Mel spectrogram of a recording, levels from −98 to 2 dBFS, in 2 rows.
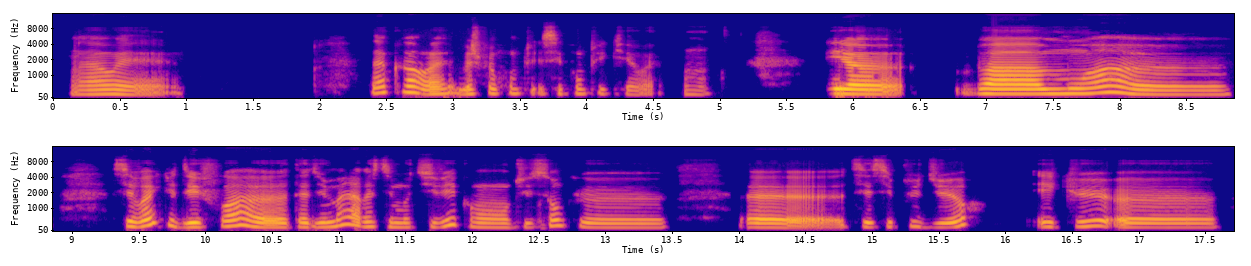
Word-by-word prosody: Ah 185 +1 -1
ouais. 195 +7 -3 1.5
D'accord 260 +2 +1
ouais. 100 0 +1
Bah - - -2
je 200 - -6
peux 210 - -5
compr 215 +1 -12
que - - -14
c'est 200 - -8
compliqué, 200 -2 -13
ouais, - - -11 0.2
mmh 180 -1 -14
mh. - - -21 0.9
Et 210 -1 +9
heu, 195 -1 +7 0.5
bah 205 -1 +6
moi, 220 +5 +2
heu, 175 -2 -2 0.5
c'est 225 - -2
vrai 250 - +3
que 265 - -6
des 190 -2 +2
fois, 235 +5 0
heu, 90 0 +2
tu - - -12
as - - +1
du 190 +1 -4
mal 255 +8 -2
à - - +2
rester 210 -1 -6
motivé 190 +7 -6
quand 185 -6 -6
tu 180 +1 -13
sens 250 +7 -5
que, 175 -2 -6 0.6
heu, 185 - +1
tu - - -19
sais 390 - -3
c'est 205 - -10
plus 215 +1 -13
dur 180 +6 -2 0.5
et 200 -1 -4
que, 225 +5 -3
heu, 175 -1 -2
195 Hz, 150 wpm, -19 LUFS, 180-215 Hz, 1.5 s, Et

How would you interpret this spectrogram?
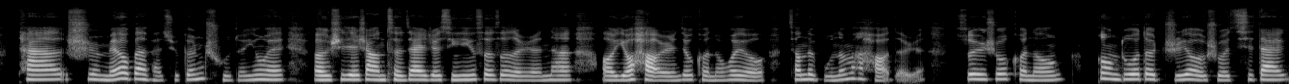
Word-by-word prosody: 它 225 +1 +4
是 235 -1 -3
没 210 0 +1
有 265 +2 +5
办 245 -3 +2
法 195 -1 -8
去 200 +1 -12
根 235 +4 -2
除 200 -7 -9
的。 195 0 -10
因 220 +2 -1
为， 220 0 +1 0.2
呃， 205 -1 +5
世 205 +2 +1
界 220 -1 +4
上 220 -1 +4
存 210 -2 0
在 215 -1 +5
着 210 0 0
形 210 0 -2
形 215 +1 +1
色 230 -1 0
色 220 -1 -2
的 195 - 0
人， 190 +1 -5
那， 210 0 -1 0.3
呃， 200 - +1
有 200 +2 +4
好 205 -4 +5
人 185 0 -3
就 215 +1 -2
可 205 -2 -6
能 190 0 -7
会 215 0 0
有 185 -2 -2 0.2
相 225 0 0
对 230 - +1
不 190 -3 -9
那 215 - -2
么 265 +3 -2
好 - - -2
的 - - -11
人， 440 - -14 0.3
所 240 - 0
以 235 -1 +3
说 245 +1 -1
可 220 -3 -4
能 200 +3 -3 0.3
更 260 -3 +2
多 235 +1 +2
的 235 -1 +1
只 215 -1 -5
有 220 -3 +1
说 200 -1 -4
期 200 +3 -9
待 215 0 +2
215 Hz, 260 characters per minute, -21 LUFS, 205-230 Hz, 0.3 s, 有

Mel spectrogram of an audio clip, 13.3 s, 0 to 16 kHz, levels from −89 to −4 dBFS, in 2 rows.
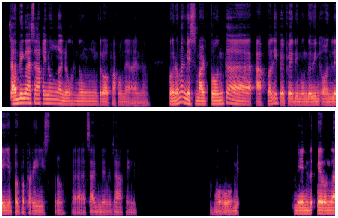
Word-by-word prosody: Sabi 130 +5 +8
nga 155 -1 +5
sa'kin 145 -1 -1
nung 135 -2 -2
ano 110 -2 -1
nung 105 -1 -4
tropa 95 -1 -1
ko 95 +1 -9
na 90 -1 -8
ano, 85 +2 -11 0.3
"ikaw 105 - +3
naman 160 +4 +2
may 115 - +5
smartphone 115 +2 +2
ka 155 +4 -1 0.5
actually 110 +9 -2
pu - - +1
puwede 95 0 +1
mong 95 0 -3
gawin 95 +1 +1
online 95 +1 -1
yung 90 - -7
pagpaparehistro," 90 +2 -8 0.2
ah, - - -11
sabing 80 0 -8
gano'n 80 0 -13
sa'kin. 80 -3 -12 1.5
Oo, 85 0 -5
me 95 0 -6 1.2
Men 95 0 +4 0.2
mayro'n 100 0 +6
nga 100 0 +4
95 Hz, 145 wpm, -24 LUFS, 90-115 Hz, 1.5 s, Sabi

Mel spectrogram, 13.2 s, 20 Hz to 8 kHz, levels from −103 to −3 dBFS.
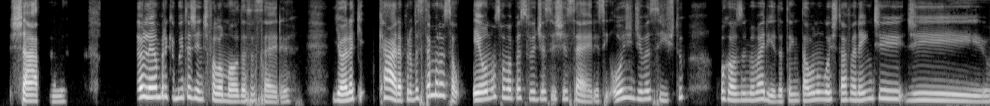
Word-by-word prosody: Chato, 170 -1 +5 1.3
eu 275 - +8
lembro 280 0 +6
que 255 - -10
muita 260 +4 -1
gente 235 -5 -1
falou 185 -3 +2
mal 160 -2 +2
dessa 170 +3 -3
série, 150 -1 -4 0.5
e 190 - 0
olha 185 +4 +7
que 365 - -11 0.2
cara 240 -8 +5
para 210 +3 -4
você 225 0 -3
ter 305 - +2
uma 345 +1 +2
noção, 325 -1 -1
eu 205 +3 +6
não 260 +4 -4
sou 265 -2 -3
uma 250 - +1
pessoa 240 -3 -4
de 220 0 -5
assistir 225 +1 -6
série, 170 -8 -3
assim, 160 - -8
hoje 245 +6 +1
em - - -5
dia 225 -2 -4
eu - - -5
assisto, 200 +2 -6 0.5
por 225 - -2
causa 195 -1 0
do - - -6
meu 190 - -3
marido 180 -8 -2
até 180 - -8
então 180 0 -2
eu 200 - 0
não 215 0 -1
gostava 205 -2 -2
nem 205 +5 -3
de 235 -2 -4
de, 185 -5 -2
205 Hz, 210 wpm, -23 LUFS, 180-235 Hz, 1.3 s, eu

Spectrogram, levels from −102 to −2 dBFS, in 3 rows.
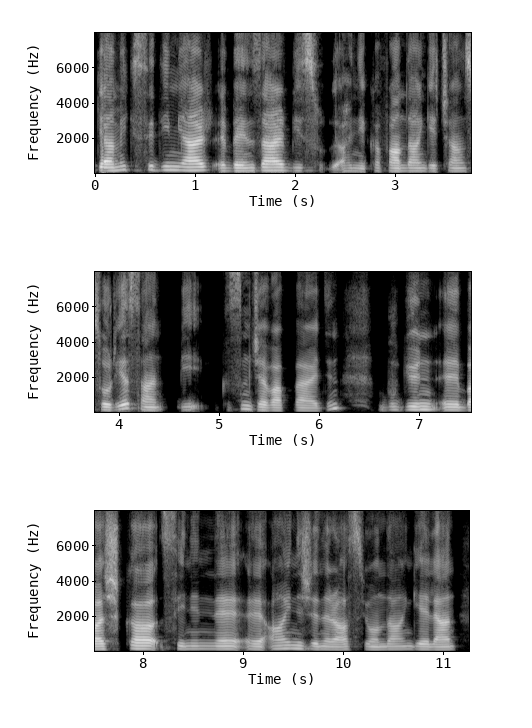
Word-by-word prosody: gelmek 185 +4 +4
istediğim 205 +1 -1
yer, 185 0 +6
eee, 160 -1 -5
benzer 170 +2 +4
bir 165 0 -11
s 165 +1 +1 0.2
hani, 150 -2 -8
kafamdan 155 0 -1
geçen 150 0 -6
soruya 155 +8 +1
sen 150 -10 -2 0.2
bir 160 +1 -13 0.2
kısım 205 -2 -7
cevap 145 -3 -2
verdin. 140 - -5 0.3
Bugün, 165 +1 -3
eee, 155 -1 -1
başka 160 +2 +4
seninle, 155 -1 -3
eee, 145 -1 -2
aynı 170 +1 -5
jenerasyondan 145 -1 -3
gelen 140 -1 0
155 Hz, 130 wpm, -26 LUFS, 145-175 Hz, 0.3 s, yer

